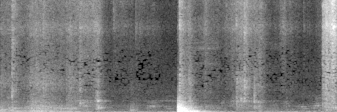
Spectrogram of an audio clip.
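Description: Steel plastering trowel spreading and smoothing base-coat plaster on a wall, a quiet scraping, with one sharp knock a little past halfway and a short, high scrape near the end.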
